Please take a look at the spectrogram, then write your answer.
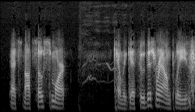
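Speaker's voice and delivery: mock flat monotone voice. Retelling a radio call from Richard, imitating a flat monotone voice. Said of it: "That's a good Richard".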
